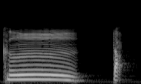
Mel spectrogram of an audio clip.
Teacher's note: Na verdade, ele está nasalizando a vogal. Quer dizer, está falando que a vogal tem um som nasal, que é falado pelo nariz.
